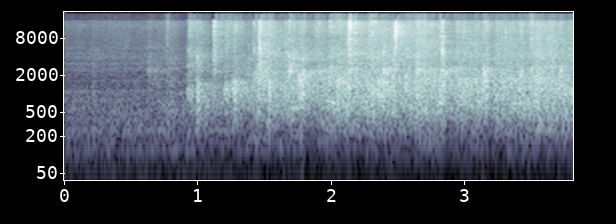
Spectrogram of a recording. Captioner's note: audience applauds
